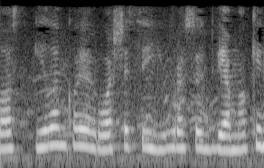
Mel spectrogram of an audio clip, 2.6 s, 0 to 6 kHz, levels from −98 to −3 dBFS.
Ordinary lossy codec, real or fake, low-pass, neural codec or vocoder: MP3, 32 kbps; real; 5.4 kHz; none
